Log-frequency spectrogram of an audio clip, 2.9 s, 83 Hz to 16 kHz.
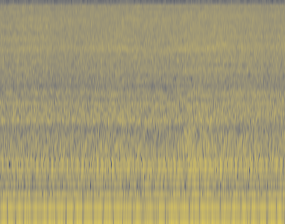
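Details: Chrysler Sebring idling after repairing a 3-tooth valve timing jump; slight tick said to occur sometimes while warming up, otherwise steady; compression seems fine, oil leak being traced. Smooth, even hum, no knocking; healthy.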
